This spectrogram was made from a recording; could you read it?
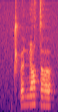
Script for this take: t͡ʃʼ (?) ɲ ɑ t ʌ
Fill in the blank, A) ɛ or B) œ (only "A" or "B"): B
